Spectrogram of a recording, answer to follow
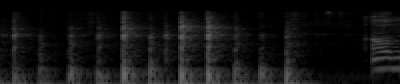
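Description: Clear acrylic block with a photopolymer stamp tapped rapidly and repeatedly onto a felt StazOn ink pad, about six or seven soft knocks a second, patting the pad so the ink rises and coats the stamp well. The tapping stops shortly before the end.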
